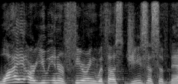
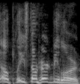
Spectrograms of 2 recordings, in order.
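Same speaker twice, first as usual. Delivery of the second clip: mock wimpy, whimpering, pleading demon voice; 6 semitones higher than usual. Speaker mocks how demons talk, imitating a wimpy pleading voice. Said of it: "See how wimpy they are?".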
